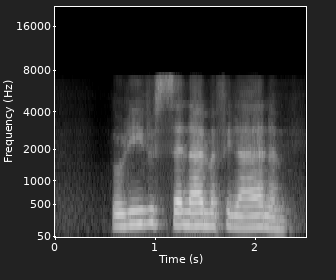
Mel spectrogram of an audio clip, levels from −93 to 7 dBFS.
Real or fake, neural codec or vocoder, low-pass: fake; codec, 16 kHz, 0.2 kbps, FocalCodec; 7.2 kHz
